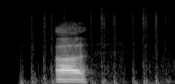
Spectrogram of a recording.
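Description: Minecraft horse hooves clop in a quick, even rhythm, broken midway by a short loud whinny-like burst, with no talk.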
